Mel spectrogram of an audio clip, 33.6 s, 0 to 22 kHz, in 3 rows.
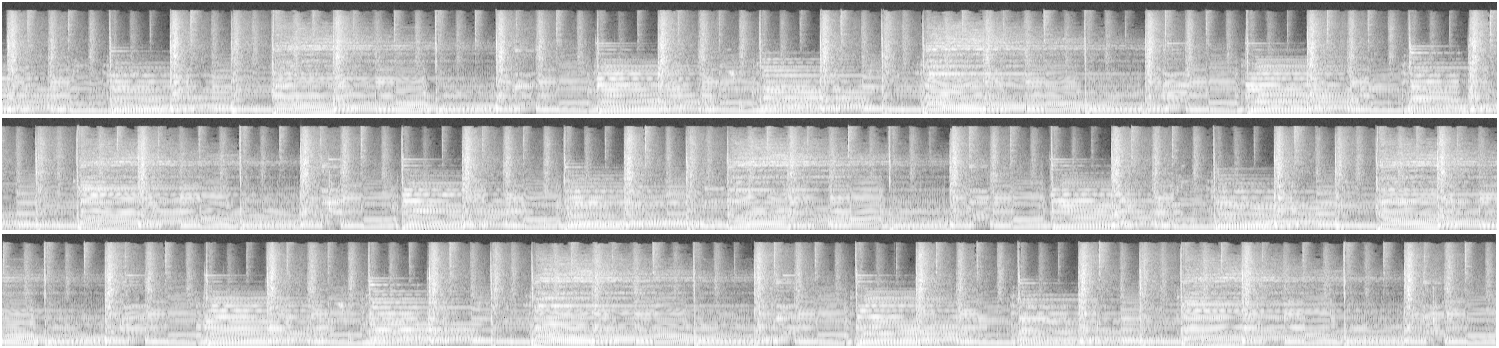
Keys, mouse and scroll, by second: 0.2 s, 3.2 r, 8.7 click, 10.8 click, 11.6 click, 12.2-13.4 scroll up 2, 13.4-14.0 scroll down 2, 14.0 click, 15.4 click, 15.9-17.0 drag, 17.0 KP_0, 18.0 click, 19.1 click, 20.0 g, 22.2 click, 23.0 click, 24.0 g.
